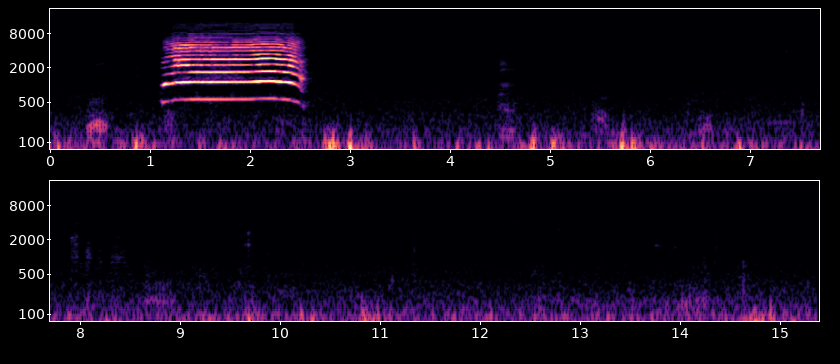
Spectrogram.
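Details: Young goat kid giving one loud, wavering bleat lasting about a second, rich and nasal with many overtones, followed by a long stretch of quiet low rumble and faint scattered clicks.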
